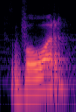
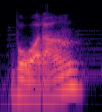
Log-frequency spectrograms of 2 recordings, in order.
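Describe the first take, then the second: First: The word is said as one syllable. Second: The word is said with an added final syllable.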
